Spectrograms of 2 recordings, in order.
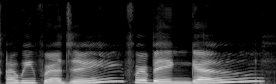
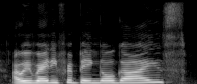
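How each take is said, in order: First: Slow drawn-out caller voice; bingo caller. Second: Quick, bright call to the room; fast excited call. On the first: Pretend. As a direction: stretch it like a game-show caller. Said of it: "I was born to be a bingo caller". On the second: Real, not acted. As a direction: rattle it off eagerly. Starting a bingo game.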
